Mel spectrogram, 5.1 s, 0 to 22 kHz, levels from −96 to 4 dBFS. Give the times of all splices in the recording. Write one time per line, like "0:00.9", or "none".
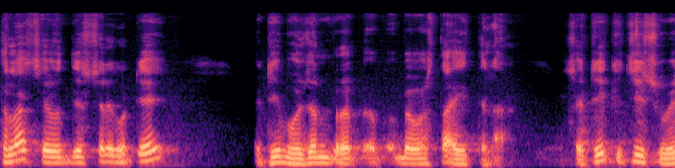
none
